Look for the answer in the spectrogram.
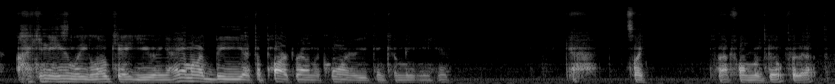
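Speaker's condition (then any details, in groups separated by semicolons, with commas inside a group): No condition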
